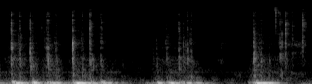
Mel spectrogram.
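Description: Close, fairly loud computer keyboard typing during a Word document lesson, in three short bursts of rapid key clicks separated by brief pauses, with no voice.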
